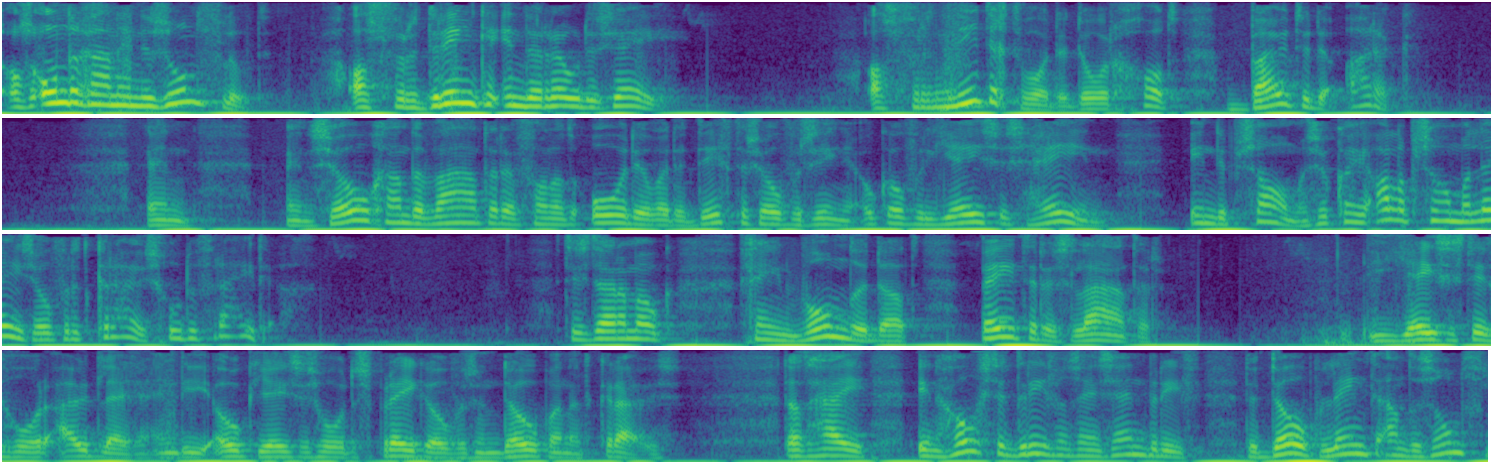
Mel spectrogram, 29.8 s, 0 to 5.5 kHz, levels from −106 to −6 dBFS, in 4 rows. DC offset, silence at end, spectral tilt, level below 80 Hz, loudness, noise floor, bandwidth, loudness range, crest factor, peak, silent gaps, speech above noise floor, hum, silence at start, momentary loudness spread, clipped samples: under 0.1%; 0 s; -7.5 dB/octave; -56 dBFS; -29 LUFS; -55 dBFS; 5.4 kHz; 7 LU; 20 dB; -8 dBFS; none; 29 dB; none; 0 s; 14 LU; under 0.1%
